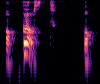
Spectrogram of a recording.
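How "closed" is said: "closed" in one syllable, ending "st"; candidate T ending. Shown as a demonstration. Teacher reviews the options for students, "closed" as one syllable with T. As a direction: release a T at the end of "closed". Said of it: "cómo se pronuncia el pasado".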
